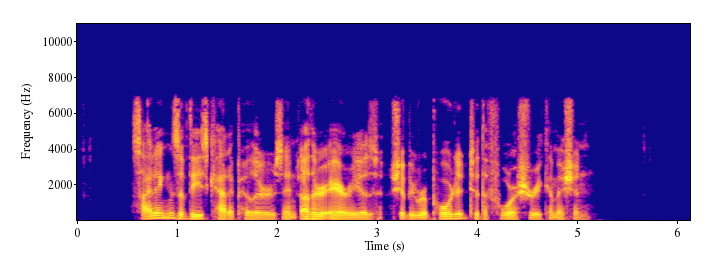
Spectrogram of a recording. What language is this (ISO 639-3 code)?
eng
